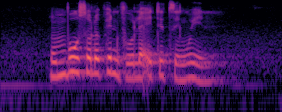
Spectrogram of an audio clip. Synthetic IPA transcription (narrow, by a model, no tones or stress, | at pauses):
ŋum̩ɓusɔlɔpʰend͡vʱulaʔetʼid̥z̥ʱiŋweːni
